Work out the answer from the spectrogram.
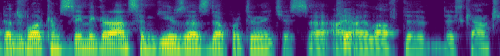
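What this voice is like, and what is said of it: Non-native foreign accent. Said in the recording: “As you can hear from my accent, I'm an immigrant”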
